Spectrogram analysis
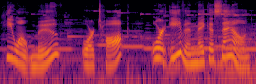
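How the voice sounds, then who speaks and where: Animated woman storyteller over music. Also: medium pitch. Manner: slow, expressive, deliberate storytelling. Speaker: storyteller reading aloud. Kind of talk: rhyming children's picture-book narration. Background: music behind the voice.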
